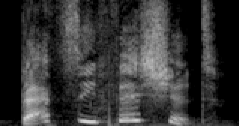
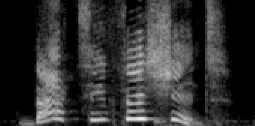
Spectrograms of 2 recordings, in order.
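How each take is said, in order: First: Impressed. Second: Very high, slow, drawn-out praise; much higher impressed repeat; impressed squeal. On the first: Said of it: "repeated with emphasis". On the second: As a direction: stretch it up high in awe. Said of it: "repeated higher". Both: Real, not acted.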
